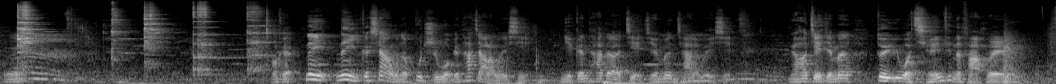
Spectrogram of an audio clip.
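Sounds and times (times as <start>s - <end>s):
speech: 0.0s - 0.8s, 2.7s - 10.5s
glasses clinking in a toast: 0.2s - 2.9s.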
